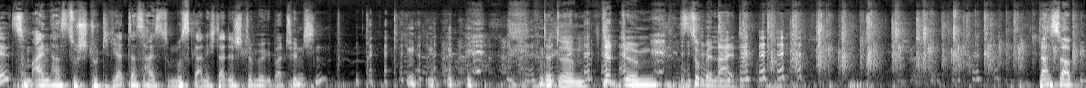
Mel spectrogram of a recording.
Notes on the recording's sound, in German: In der sechsten Folge unserer Spezialreihe "Gefühlsecht goes Kulturpalast" dreht sich alles um die Singer/Songwriter Night im Kulturpalast Hannover . Wir haben die Gelegenheit, vor Live-Publikum unsere aktuelle Folge aufzuzeichnen. Gibt es eine Live-Kostprobe ihrer Musik direkt aus dem Kulturpalast.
